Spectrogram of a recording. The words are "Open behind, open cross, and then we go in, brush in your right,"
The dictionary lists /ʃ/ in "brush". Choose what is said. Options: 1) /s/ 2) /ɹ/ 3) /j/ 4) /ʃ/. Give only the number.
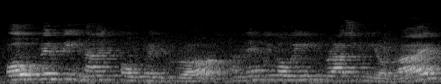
1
